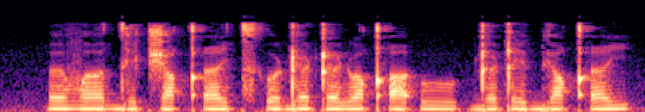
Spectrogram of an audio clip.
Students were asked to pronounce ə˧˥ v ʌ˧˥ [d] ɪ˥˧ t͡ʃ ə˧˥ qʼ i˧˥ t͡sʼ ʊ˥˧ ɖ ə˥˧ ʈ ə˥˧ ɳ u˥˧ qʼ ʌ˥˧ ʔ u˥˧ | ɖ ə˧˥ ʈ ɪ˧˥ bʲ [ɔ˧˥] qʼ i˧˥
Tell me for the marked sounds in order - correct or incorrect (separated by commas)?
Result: correct, correct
